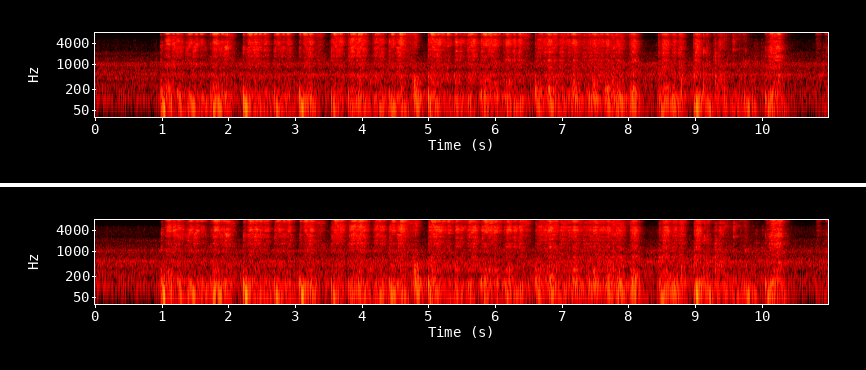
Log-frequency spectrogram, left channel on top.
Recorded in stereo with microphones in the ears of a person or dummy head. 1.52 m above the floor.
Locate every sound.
1.0 s writing: 40° left (ahead or behind), 0.6 m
